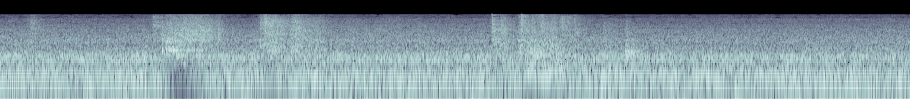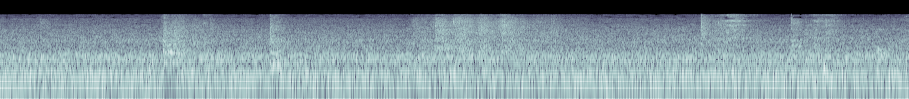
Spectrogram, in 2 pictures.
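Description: Ice cubes clattering in several short bursts as they are scooped into a cup and tipped into a blender jar, over a steady background hiss.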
